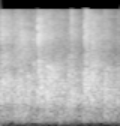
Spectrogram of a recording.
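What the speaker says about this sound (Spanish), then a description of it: "Yo les pediría a todos ustedes un aplauso para él" A brief burst of dense audience applause at a talk, many hands clapping together in a loud, steady crackle.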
